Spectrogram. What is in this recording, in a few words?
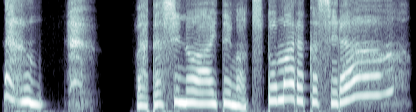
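Vox Japanese; Cassandra; kingsraid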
